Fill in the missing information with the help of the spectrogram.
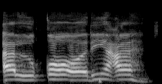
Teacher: এই তা যদি কোনো ওয়াকফের শেষে থাকে, তাহলে এই তা তা হবে না, এটা পড়তে হবে হা। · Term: গোল তা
